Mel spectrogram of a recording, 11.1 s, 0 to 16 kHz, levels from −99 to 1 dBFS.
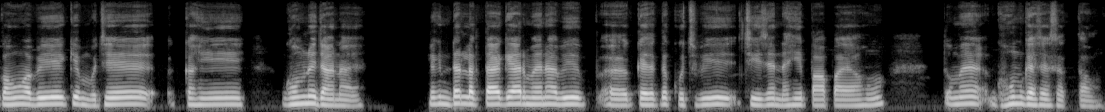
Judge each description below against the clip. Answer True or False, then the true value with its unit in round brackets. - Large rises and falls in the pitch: False (2.4 semitones)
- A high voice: False (175 Hz)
